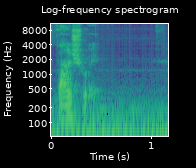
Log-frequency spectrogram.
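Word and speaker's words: Than Shwe: General eventually emerged and his name is Thon shui or as in pronouncing Burmese dashui um and he came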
